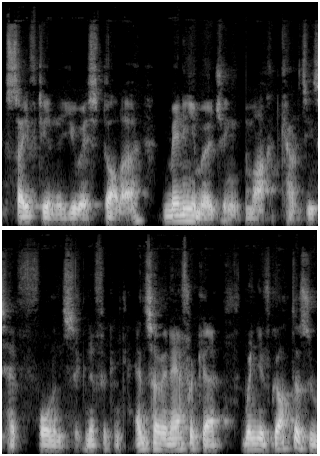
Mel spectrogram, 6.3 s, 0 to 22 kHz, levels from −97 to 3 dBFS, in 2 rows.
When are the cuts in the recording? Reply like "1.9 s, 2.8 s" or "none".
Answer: 2.4 s, 4.2 s

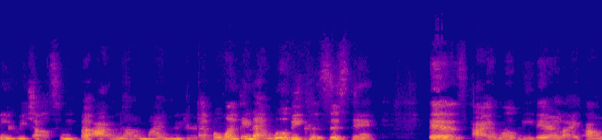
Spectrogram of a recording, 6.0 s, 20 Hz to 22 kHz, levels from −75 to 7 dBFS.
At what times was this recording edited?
2.1 s

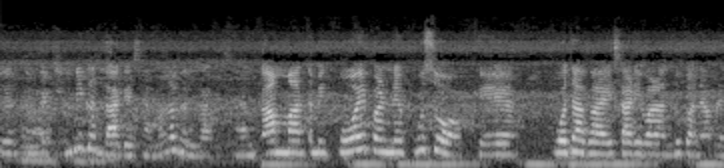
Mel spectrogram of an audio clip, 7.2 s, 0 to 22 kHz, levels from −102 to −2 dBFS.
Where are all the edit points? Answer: 2.5 s

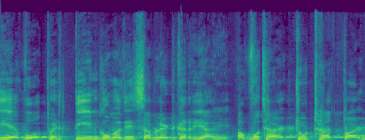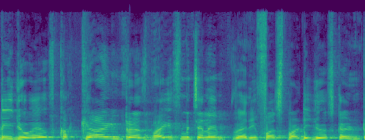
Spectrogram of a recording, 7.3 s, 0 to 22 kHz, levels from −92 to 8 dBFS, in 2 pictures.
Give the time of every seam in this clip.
none

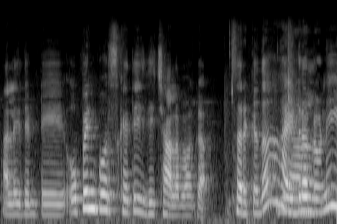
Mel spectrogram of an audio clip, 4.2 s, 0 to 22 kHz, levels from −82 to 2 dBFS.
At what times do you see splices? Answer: 2.9 s

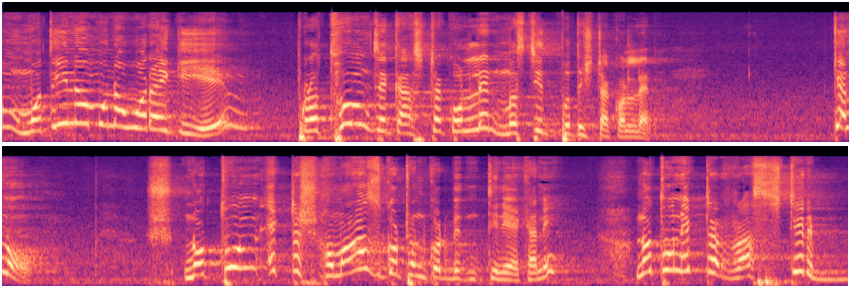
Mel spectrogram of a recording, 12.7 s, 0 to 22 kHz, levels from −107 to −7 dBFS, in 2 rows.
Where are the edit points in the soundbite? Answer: none

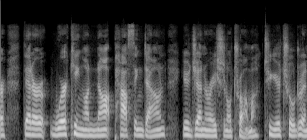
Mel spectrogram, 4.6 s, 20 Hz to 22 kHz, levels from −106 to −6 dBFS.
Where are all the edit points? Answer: none

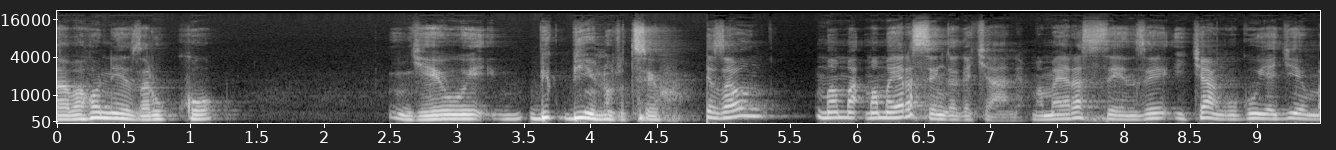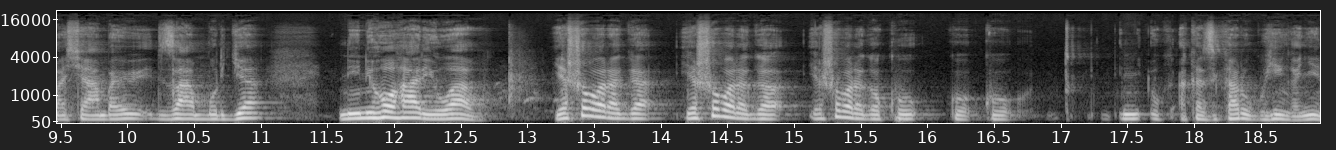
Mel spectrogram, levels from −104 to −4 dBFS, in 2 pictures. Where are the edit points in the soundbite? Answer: 4.9 s

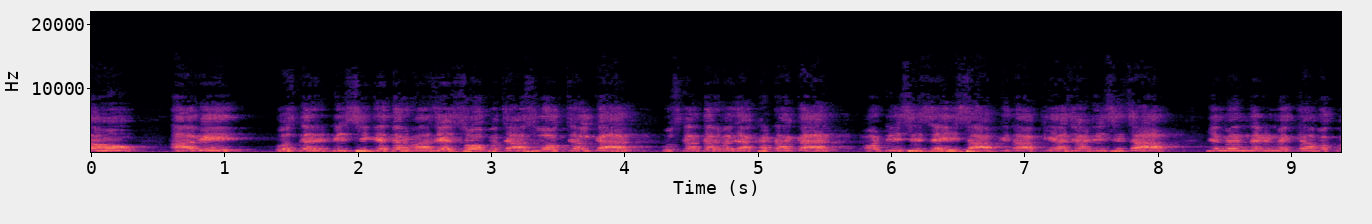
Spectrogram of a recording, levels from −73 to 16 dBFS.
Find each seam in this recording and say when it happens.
none

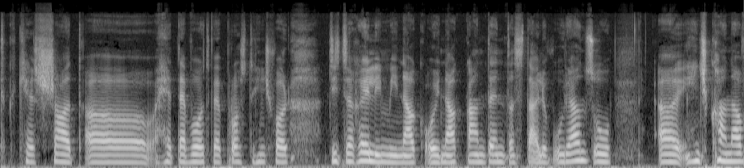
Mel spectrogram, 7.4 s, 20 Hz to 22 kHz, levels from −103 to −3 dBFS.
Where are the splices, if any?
none

